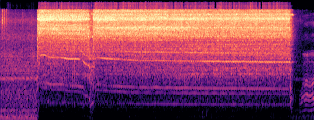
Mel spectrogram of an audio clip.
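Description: A power drill whines at high speed against a stubborn metal part on a sweeper, a loud sustained tone that starts abruptly, runs nearly six seconds with a brief dip, then cuts off and winds down.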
